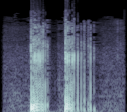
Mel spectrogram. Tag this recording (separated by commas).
Fart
